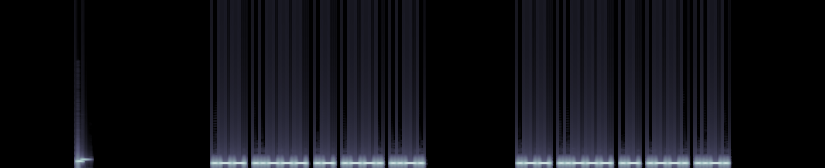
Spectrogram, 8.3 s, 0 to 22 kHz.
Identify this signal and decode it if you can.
Morse code, heard as a keyed tone, about 34 wpm, 700 Hz. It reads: W2APF W2APF
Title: Call Signs Repeated 3x - 35wpm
